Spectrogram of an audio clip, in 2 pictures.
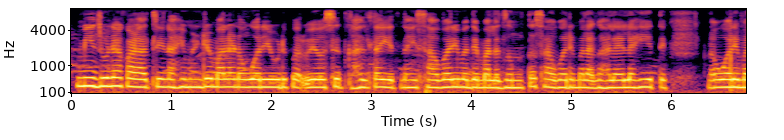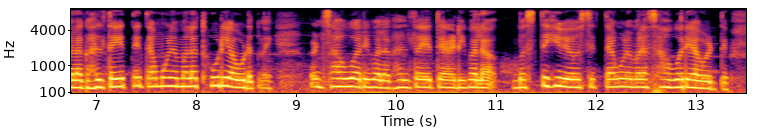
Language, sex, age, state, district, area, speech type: Marathi, female, 18-30, Maharashtra, Ahmednagar, rural, spontaneous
